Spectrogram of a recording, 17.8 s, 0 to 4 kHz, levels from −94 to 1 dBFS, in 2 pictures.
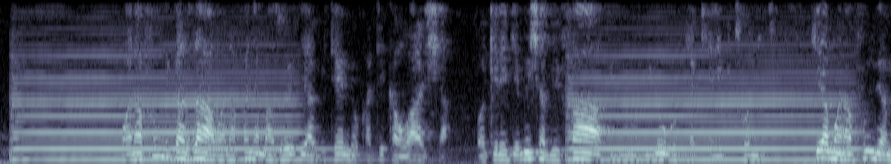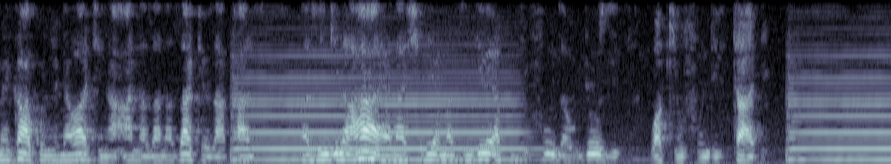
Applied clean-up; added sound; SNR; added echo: none; Bowed string instrument; 6 dB; none.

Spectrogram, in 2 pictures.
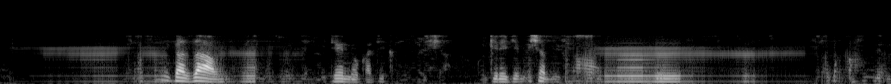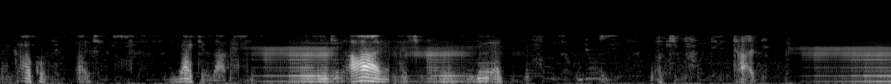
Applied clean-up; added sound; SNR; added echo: neural separator model SepFormer WHAM!.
